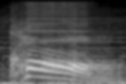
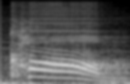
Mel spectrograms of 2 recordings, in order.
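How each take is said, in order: Both takes have the same delivery.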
